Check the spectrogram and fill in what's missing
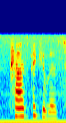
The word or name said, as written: transpicuous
